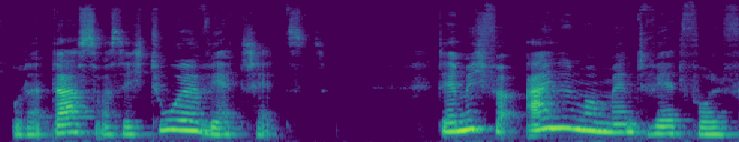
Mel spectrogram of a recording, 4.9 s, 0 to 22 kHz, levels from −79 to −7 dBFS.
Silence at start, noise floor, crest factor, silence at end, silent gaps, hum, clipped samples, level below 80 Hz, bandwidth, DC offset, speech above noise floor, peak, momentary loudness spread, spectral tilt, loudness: 0.1 s; -74 dBFS; 18 dB; 0 s; none; none; under 0.1%; -70 dBFS; over 20 kHz; under 0.1%; 47 dB; -10 dBFS; 14 LU; -5.5 dB/octave; -27 LUFS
